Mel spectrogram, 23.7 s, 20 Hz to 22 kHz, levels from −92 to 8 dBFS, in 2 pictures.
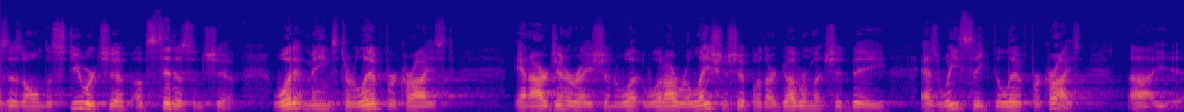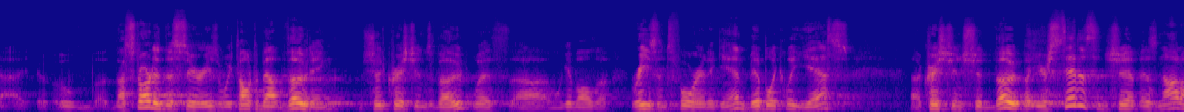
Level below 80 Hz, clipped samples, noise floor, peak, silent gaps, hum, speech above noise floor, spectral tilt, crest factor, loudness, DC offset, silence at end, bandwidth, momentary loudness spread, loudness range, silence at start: under -90 dBFS; under 0.1%; -71 dBFS; -14 dBFS; none; none; 36 dB; -6 dB/octave; 22 dB; -35 LUFS; under 0.1%; 0 s; 11.5 kHz; 19 LU; 7 LU; 0 s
